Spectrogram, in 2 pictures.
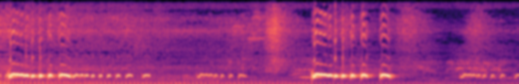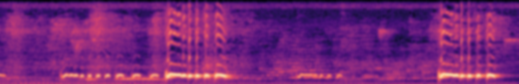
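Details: Zebra dove song: short trilled phrases of clipped cooing notes, alternating with loud bursts of rolled notes about every three seconds, over a faint low hum.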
